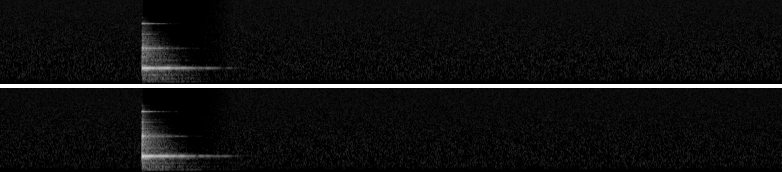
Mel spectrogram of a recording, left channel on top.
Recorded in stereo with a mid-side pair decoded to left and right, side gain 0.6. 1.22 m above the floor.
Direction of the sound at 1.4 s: 40° right.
